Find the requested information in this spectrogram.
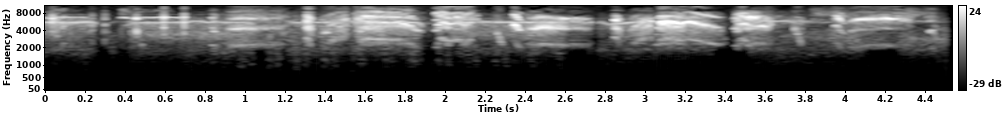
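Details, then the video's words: Swiftlets squawk and twitter in a dense, scratchy, high chorus laced with brief thin whistled notes. "SUARA BURUNG WALET"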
